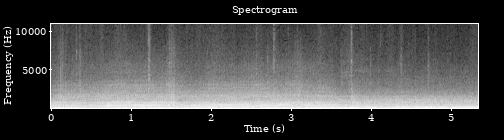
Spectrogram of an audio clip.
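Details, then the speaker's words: Jaguar F-Type in Dynamic mode with exhaust valves open: deep loud roar with sharp crackles on lift-off, where the map cuts spark but not fuel so unburnt fuel ignites in the exhaust; healthy sports exhaust overrun. "it's fantastic but it does come at a price the crackles that you hear that's where unburn fuel is igniting in the exhaust so on the map for this car when you come off the throttle it cuts the spark but not the fuel"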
